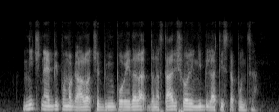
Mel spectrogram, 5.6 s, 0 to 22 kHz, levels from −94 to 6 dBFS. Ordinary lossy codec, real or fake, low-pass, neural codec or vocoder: Opus, 24 kbps; fake; 9.9 kHz; vocoder, 22.05 kHz, 80 mel bands, WaveNeXt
